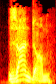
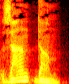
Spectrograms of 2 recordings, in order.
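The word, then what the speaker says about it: Zaandam: Zondom. – No, Z-A-N-D-A-N. – It's like Amsterdam, so Zondom. – Zondom, okay. – But you have the inflection wrong. It's Zondom, not Zondom.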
